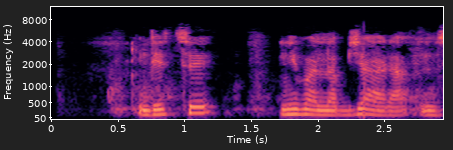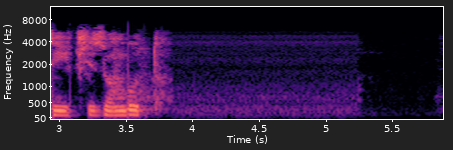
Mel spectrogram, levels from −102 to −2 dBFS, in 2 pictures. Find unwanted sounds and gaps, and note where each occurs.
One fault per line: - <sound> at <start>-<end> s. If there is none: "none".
none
